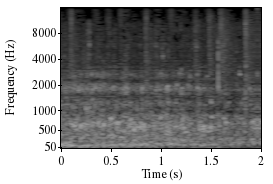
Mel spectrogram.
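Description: Steady low rumbling noise with faint scattered clicks, like the ambient sound of an underwater recording on a coral reef.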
